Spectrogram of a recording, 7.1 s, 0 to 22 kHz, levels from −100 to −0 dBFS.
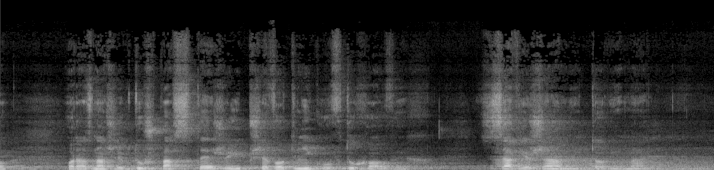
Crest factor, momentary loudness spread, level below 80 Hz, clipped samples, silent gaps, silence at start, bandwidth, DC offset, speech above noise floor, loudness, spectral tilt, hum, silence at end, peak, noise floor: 18 dB; 16 LU; -62 dBFS; under 0.1%; none; 0 s; 18.5 kHz; under 0.1%; 22 dB; -27 LUFS; -5.5 dB/octave; none; 0 s; -8 dBFS; -48 dBFS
